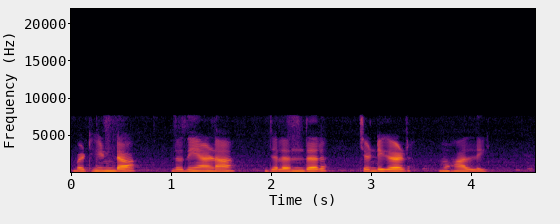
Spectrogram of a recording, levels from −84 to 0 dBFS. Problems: none marked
